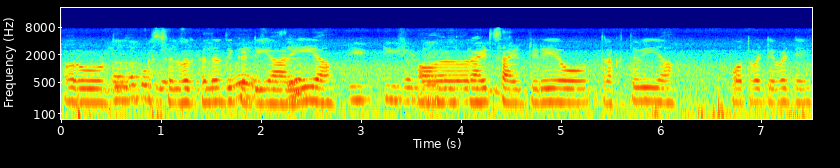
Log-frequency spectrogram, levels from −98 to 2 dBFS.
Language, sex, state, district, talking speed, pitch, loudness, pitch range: Punjabi, male, Punjab, Kapurthala, 160 wpm, 180 Hz, -19 LUFS, 175-190 Hz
